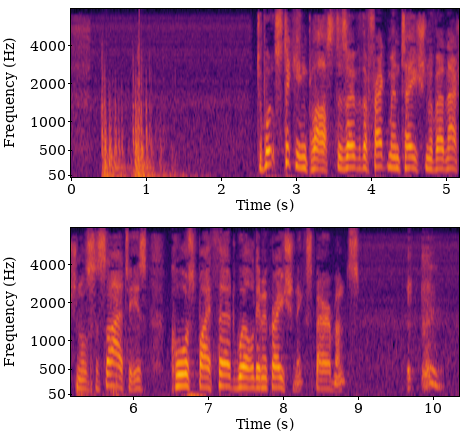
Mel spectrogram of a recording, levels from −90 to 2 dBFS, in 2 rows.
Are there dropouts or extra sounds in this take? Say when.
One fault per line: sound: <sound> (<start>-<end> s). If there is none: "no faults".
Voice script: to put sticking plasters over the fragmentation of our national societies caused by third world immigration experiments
sound: thud (0.4-2.0 s)
sound: throat clearing (9.6-10.2 s)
